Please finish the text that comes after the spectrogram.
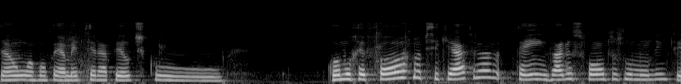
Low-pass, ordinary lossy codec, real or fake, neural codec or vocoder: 7.2 kHz; none; real; none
